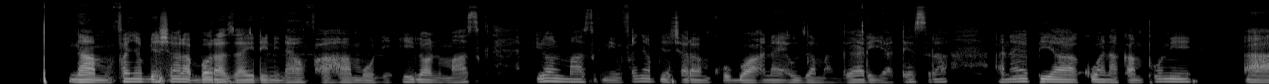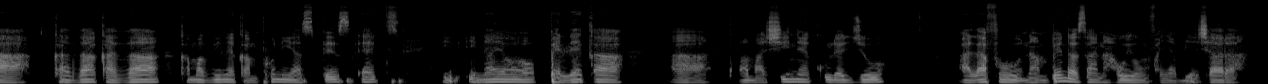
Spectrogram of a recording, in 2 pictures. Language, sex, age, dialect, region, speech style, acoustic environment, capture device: Swahili, male, 18-24, Kenya - Nairobi Sheng-influenced, Kenya, relaxed, silence, mobile / Linux / Chrome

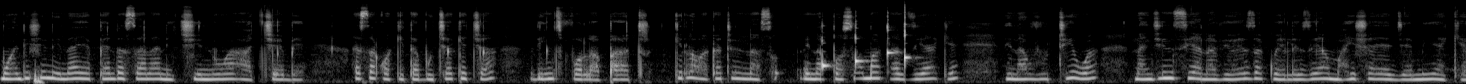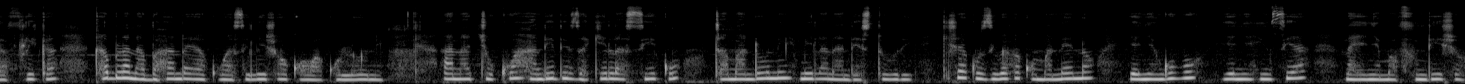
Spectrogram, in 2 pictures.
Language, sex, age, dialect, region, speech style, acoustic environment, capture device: Swahili, female, 18-24, Kenya - Nairobi Sheng-influenced, Kenya, focused; excited, people talking; music; nature, mobile / Linux / Chrome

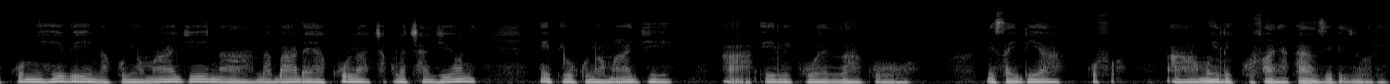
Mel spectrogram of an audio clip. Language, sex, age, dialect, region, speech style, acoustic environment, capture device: Swahili, male, 35-44, Kenya - Nairobi Sheng-influenced, Kenya, happy; relaxed; focused, people talking; music; appliances, mobile / Linux / Chrome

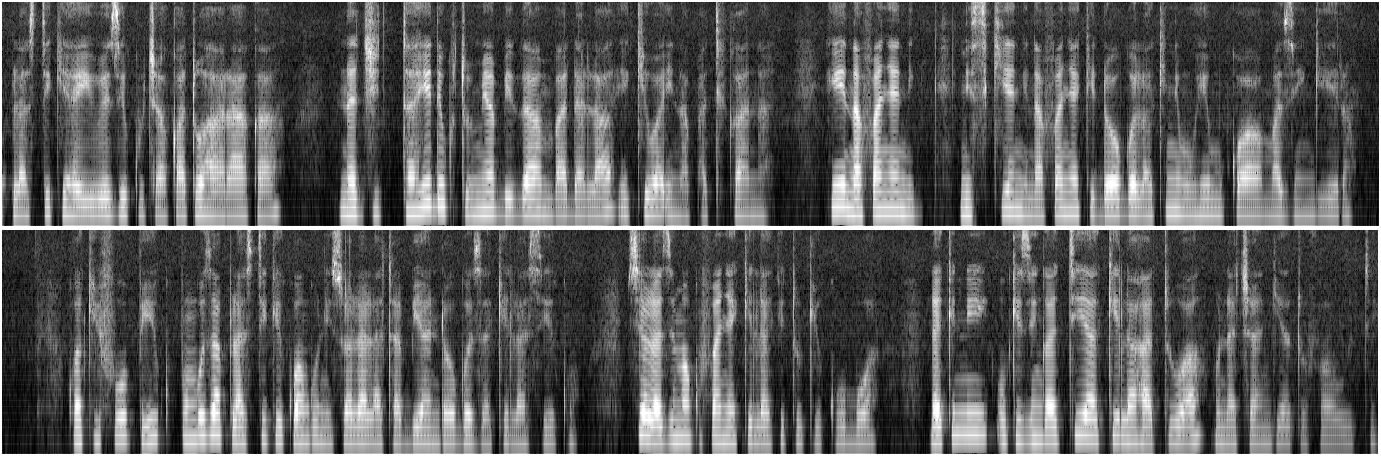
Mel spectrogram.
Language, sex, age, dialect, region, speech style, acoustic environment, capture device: Swahili, female, 18-24, Kenya - Nairobi Sheng-influenced, Kenya, anxious, silence, mobile / Linux / Chrome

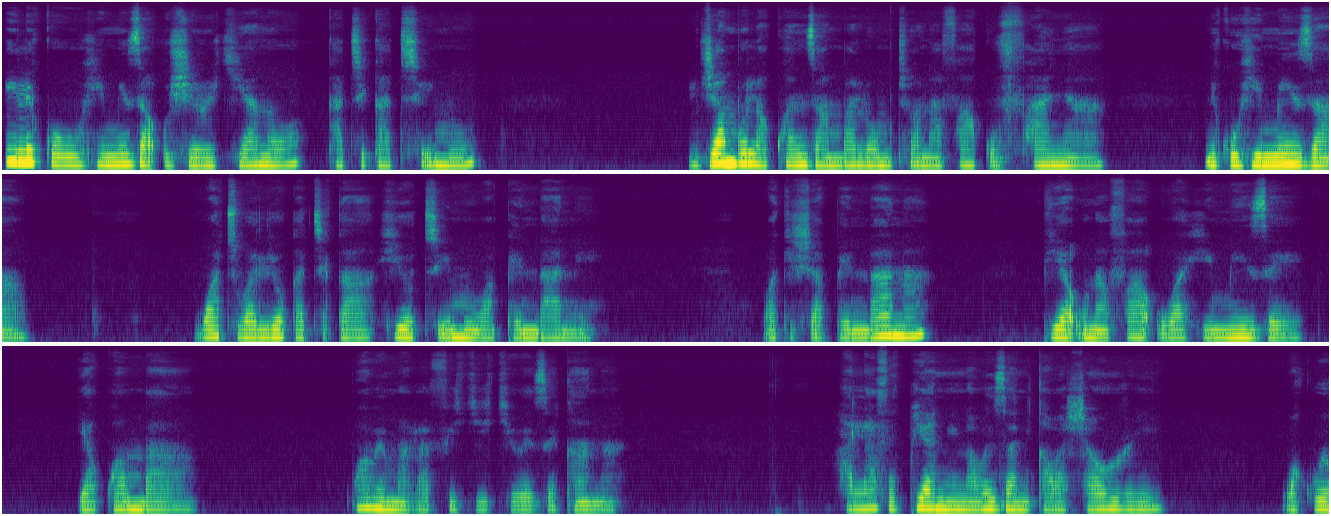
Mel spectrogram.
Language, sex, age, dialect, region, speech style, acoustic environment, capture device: Swahili, female, 35-44, Kenya - Nairobi Sheng-influenced, Kenya, tired, silence, mobile / Linux / Chrome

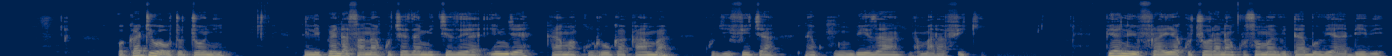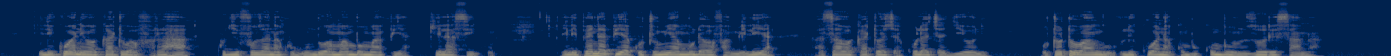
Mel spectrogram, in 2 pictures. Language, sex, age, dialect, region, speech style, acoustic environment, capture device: Swahili, male, 25-34, Kenya - Nairobi Sheng-influenced, Kenya, relaxed; focused, nature; silence, mobile / Linux / Chrome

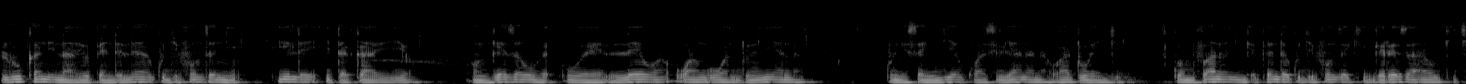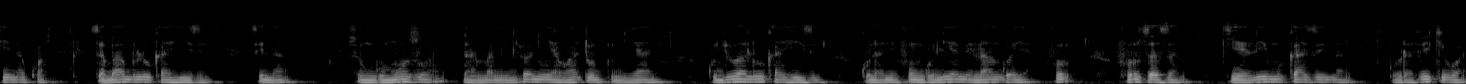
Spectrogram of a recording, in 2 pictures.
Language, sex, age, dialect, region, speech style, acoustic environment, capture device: Swahili, male, 25-34, Kenya - Nairobi Sheng-influenced, Kenya, relaxed, nature; silence, mobile / Linux / Chrome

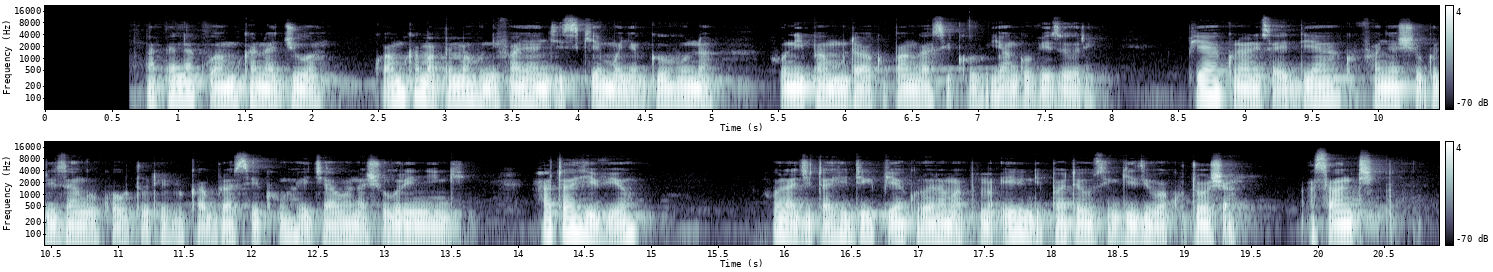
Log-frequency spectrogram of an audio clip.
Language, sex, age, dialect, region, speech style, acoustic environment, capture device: Swahili, female, 25-34, Kenya - Nairobi Sheng-influenced, Kenya, excited, nature, mobile / Linux / Chrome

